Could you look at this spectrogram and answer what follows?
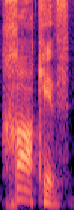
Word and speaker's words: Kharkiv: the Second City of and I know I'm pronouncing this correctly because I was told by Rhiannon yesterday kharkiv there we go so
